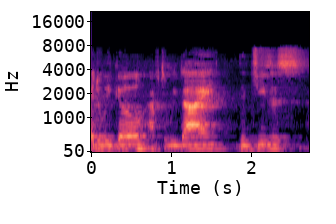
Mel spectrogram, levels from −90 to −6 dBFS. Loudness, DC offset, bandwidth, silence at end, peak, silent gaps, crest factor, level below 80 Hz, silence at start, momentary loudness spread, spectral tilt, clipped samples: -27 LUFS; under 0.1%; 8 kHz; 0 s; -10 dBFS; none; 20 dB; -70 dBFS; 0 s; 14 LU; -2 dB/octave; under 0.1%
